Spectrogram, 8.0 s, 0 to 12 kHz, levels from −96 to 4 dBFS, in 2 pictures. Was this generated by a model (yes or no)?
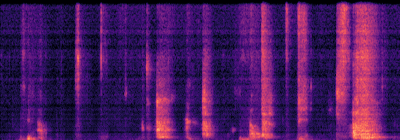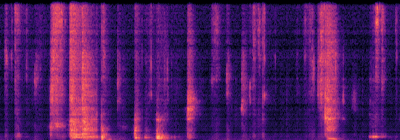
yes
